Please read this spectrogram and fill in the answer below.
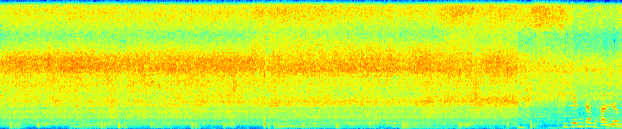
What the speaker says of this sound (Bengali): এবারে ভালো করে নেড়ে চেড়ে চিকেনটাকে ভেজে নেব।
